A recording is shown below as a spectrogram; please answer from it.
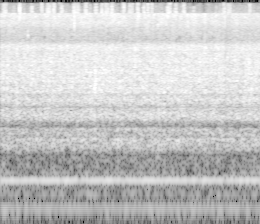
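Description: Steady, loud sizzling of onions frying in a hot pan on high heat for aloo gobi, a continuous crackling hiss with no talking.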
